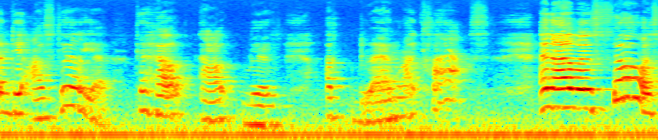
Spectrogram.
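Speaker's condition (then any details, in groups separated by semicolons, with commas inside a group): Cerebral palsy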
